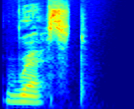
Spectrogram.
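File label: "rest", British English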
